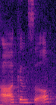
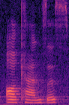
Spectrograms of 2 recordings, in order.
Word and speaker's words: Arkansas: Arkansas must be pronounced Arkansas. Imagine I just said our Kansas right now.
